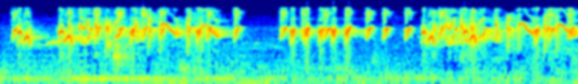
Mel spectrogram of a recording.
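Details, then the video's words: Brown-throated sunbird used as a lure: busy, shrill chattering of quick, thin chips and squeaky twitters, with a steady faint low hum underneath and a short break near the middle before the chatter resumes. "suara pikat burung Kolibri Klapa/sogon ontong ributt"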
